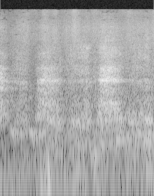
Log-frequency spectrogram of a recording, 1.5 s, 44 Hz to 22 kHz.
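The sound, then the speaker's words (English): A man of about 50 pants heavily like an old dog after going up and down stairs, two or three breathy, raspy puffs, with no talking. “And I'm panting like an old dog.”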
